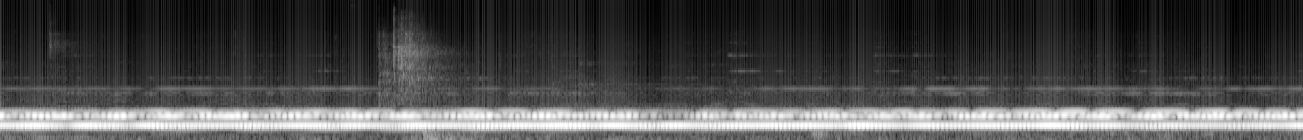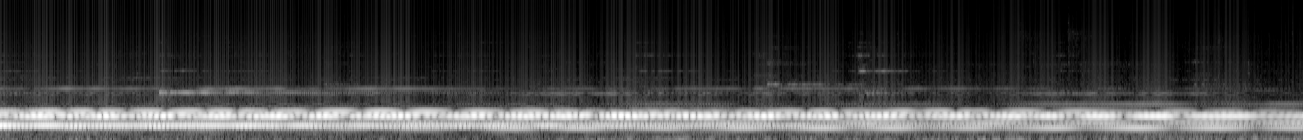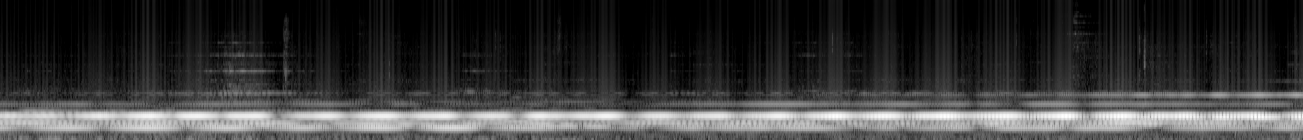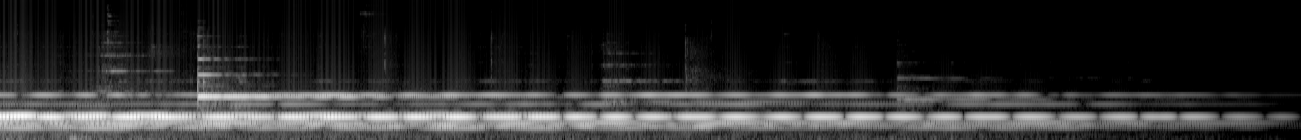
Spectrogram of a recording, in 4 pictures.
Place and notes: trafacka, lydes sound performace
Fragment from the sound performance of Dan Senn at the Trafačka new music festival Echoflux. The lydes are played by Dan Senn, Anja Kaufman, Petra Dubach, Mario van Horrik and George Cremaschi.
